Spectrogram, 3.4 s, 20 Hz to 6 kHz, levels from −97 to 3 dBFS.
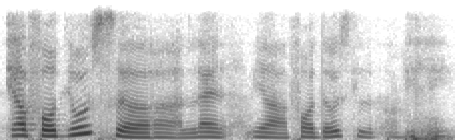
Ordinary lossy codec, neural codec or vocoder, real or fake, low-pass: Opus, 64 kbps; codec, 16 kHz in and 24 kHz out, 0.8 kbps, FocalCodec, streaming, 65536 codes; fake; 5.4 kHz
